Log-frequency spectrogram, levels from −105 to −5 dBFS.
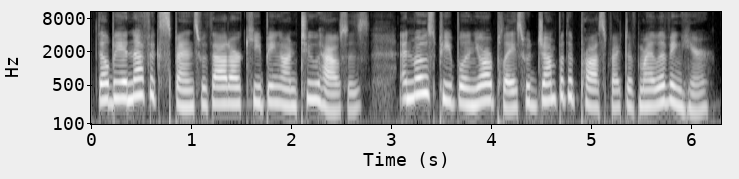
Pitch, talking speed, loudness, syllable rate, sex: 235 Hz, 240 wpm, -17 LUFS, 6.4 syllables/s, female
